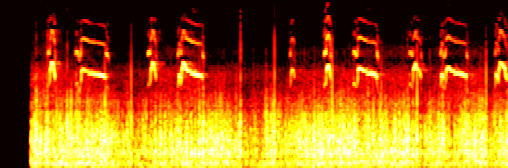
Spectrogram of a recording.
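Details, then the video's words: Eurasian oystercatcher in Iceland giving loud, shrill piping 'kleep' notes, repeated quickly, about two each second, over steady roaring wind or surf. "Eurasian oystercatcher voice."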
